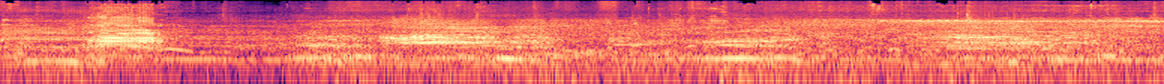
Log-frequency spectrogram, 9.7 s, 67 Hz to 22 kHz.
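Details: Sahiwal bull calves at a cattle market in Comilla, Bangladesh, 13 November: several long, rich moos rising and falling, about four in ten seconds, over a background murmur of market crowd and voices.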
